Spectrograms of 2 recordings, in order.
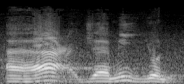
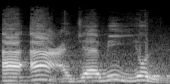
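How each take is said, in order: First: The second glottal stop is softened toward a vowel. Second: Two full glottal stops are pronounced at the start. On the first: "Tashil itu mengucapkan antara hamzah dan huruf mat" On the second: "Harusnya ada dua hamzah dan berat pengucapannya"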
